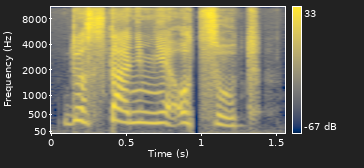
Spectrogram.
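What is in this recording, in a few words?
Night Elf Female error invalid attack target, Czech; wowpreklad; czwow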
